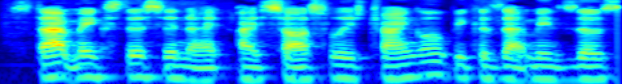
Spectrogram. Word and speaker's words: isosceles: length that makes this an equilateral triangle and isosceles triangle that's how you pronounce this word it's a little bit complicated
